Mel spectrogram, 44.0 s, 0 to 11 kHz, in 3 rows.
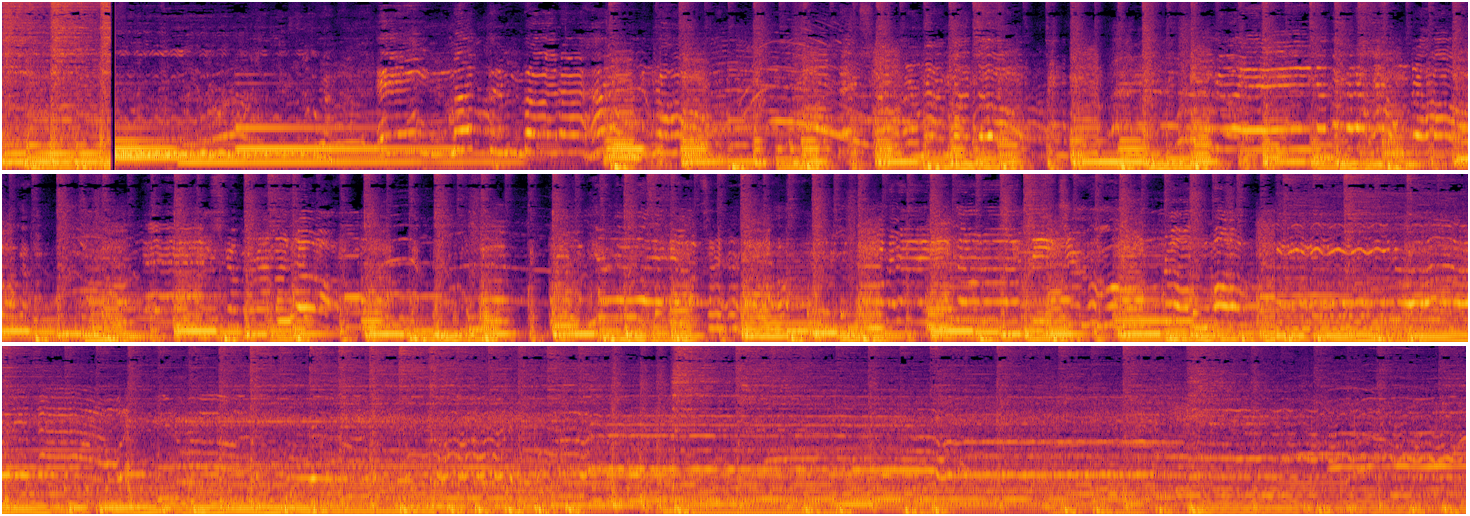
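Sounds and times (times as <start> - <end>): drum kit: 0.0 - 1.8, 6.0 - 43.9
bass guitar: 0.0 - 43.9
electric guitars: 0.0 - 43.9
person singing into a microphone: 1.2 - 10.5, 23.2 - 43.9.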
